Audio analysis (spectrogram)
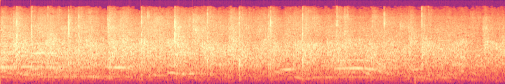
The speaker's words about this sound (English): Somebody say Jesus. He is the King of Kings and the Lord of Lords. Would you clap your hands if you believe what I'm saying?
